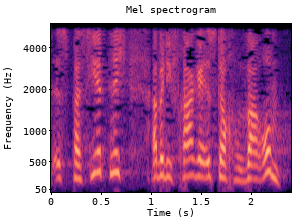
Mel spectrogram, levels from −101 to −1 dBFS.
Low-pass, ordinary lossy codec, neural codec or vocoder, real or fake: 5.4 kHz; none; none; real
